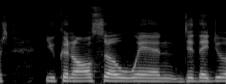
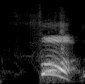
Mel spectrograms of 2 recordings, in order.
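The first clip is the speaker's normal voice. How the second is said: high, loud hammed-up curse; mock outraged yell; 10 dB louder than usual. Man imagining Smokey Bear losing a raffle, mock outrage. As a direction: yell it way up high in comic fury. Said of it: "and he's like".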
